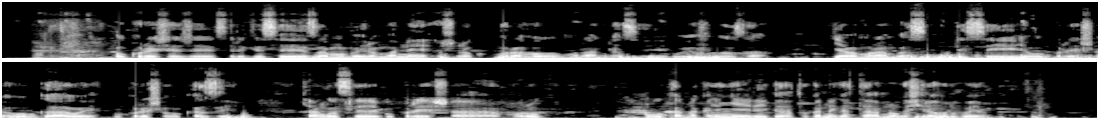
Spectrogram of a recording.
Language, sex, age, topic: Kinyarwanda, male, 25-35, finance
